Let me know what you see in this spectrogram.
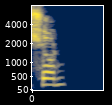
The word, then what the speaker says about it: Sean: En Sean, que el Sean que escribe Sean es igual que el que escribe Shaun con U y que el que escribe Shaun con W. Se pronuncian igual los tres.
